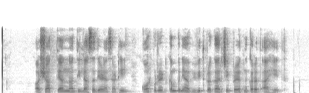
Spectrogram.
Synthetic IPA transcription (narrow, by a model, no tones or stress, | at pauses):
əɕat̪ːjanːad̪ilasəd̪eɳjasaʈʰiːkɔɾpoɾeʈkəmpnijaʋiʋid̪ʱpɾəkaɾt͡sepɾəjət̪nəkəɾət̪a̰ɦet̪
